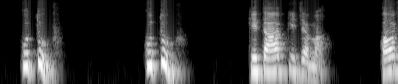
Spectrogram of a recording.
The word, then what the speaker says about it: کتب: فہرست کتب و صحائف۔ کتب جمع ہے کتاب کی، پہلے حرف پر بھی پیش ہے، تے پہ بھی پیش ہے، اور اسے پڑھیں گے کتب۔ کتب کتاب کی جمع،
